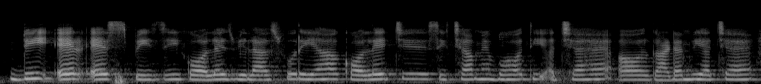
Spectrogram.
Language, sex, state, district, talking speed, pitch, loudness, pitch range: Hindi, female, Chhattisgarh, Bilaspur, 160 wpm, 230 Hz, -31 LUFS, 220-240 Hz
